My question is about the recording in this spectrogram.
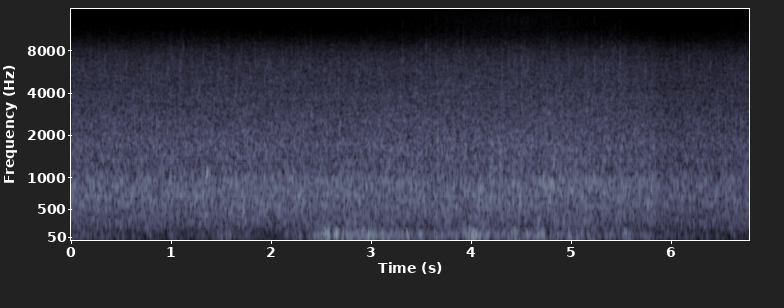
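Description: Shallow moorland stream, the upper River Calder, running over stones: a steady wash of flowing water.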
